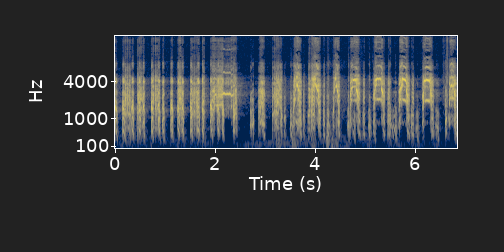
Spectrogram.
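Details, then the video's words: Male partridge call for hunting: harsh, rapid chuckling notes repeated about two or three times a second in rhythmic bursts, some with a ringing upper tone. "Avcılık için erkek keklik sesi | Ov üçün erkək kəklik səsi | partridge call for hunting"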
